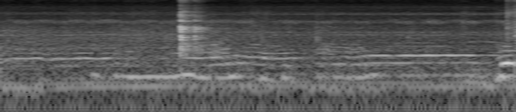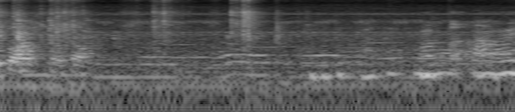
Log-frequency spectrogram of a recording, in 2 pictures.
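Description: A voice softly singing drawn-out melodic notes, with a few sharp clicks from handling things nearby.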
